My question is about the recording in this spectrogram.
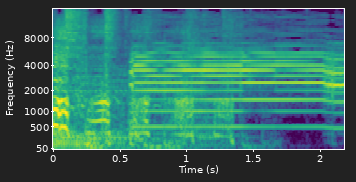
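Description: Radio station jingle starting: after a brief bit of voice, a single steady note is held from about half a second in.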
